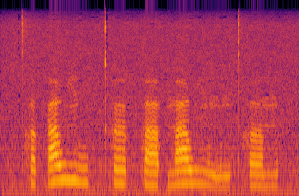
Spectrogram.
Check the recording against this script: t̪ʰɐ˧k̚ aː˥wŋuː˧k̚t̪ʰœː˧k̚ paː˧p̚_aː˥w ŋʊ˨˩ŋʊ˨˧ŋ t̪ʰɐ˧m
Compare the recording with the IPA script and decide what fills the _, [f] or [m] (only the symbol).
m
